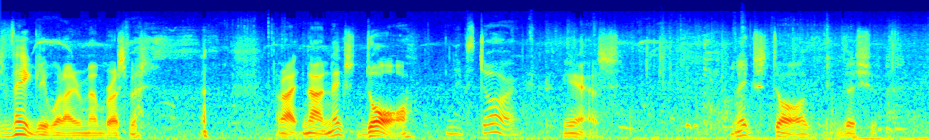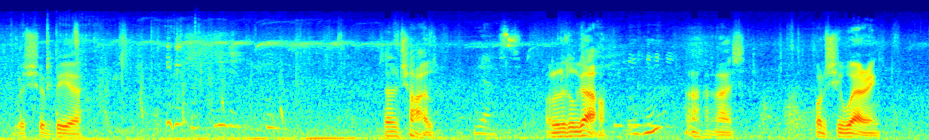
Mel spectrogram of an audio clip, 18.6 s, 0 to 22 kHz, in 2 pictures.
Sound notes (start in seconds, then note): 10.4 children laughing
